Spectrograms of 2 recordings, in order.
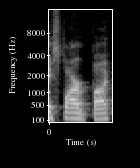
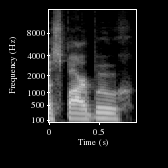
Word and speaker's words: Sparbuch: Like people say Sparbuck and stuff, but I'm pretty sure it's pronounced like crypto Sparbuch.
